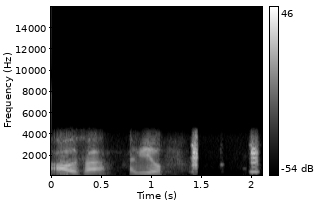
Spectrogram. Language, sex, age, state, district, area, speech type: Manipuri, male, 45-60, Manipur, Churachandpur, urban, conversation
